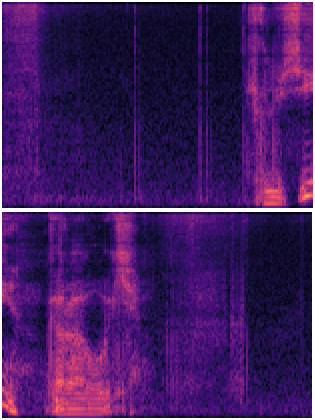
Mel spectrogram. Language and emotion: Russian, sad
